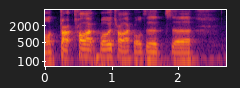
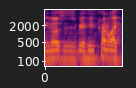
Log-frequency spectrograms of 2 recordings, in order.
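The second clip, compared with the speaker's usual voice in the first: normal talking voice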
